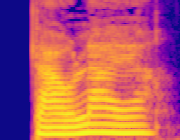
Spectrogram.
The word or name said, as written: daglejer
